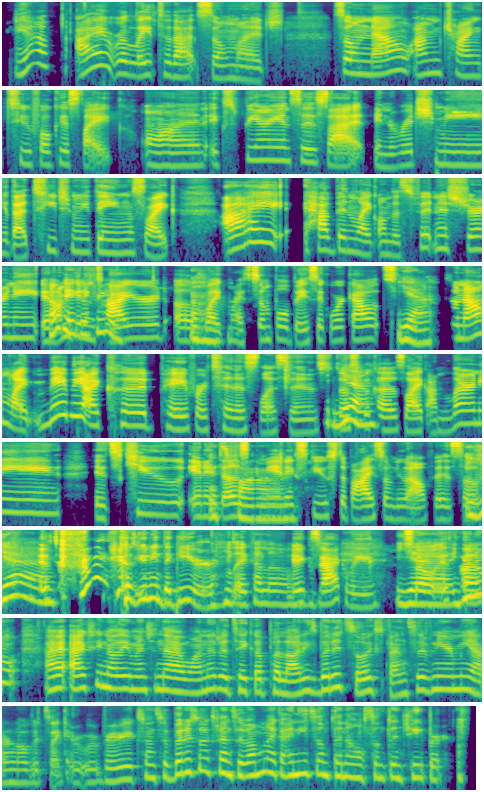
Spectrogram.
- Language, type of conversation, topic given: English, unstructured, What helps you find the right balance between saving for the future and enjoying life now?
- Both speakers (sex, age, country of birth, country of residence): female, 25-29, United States, United States; female, 30-34, United States, United States
- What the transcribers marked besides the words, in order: tapping; alarm; other background noise; laugh; chuckle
